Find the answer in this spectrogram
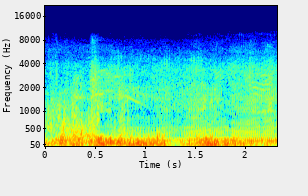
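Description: Wind buffeting the camera microphone outdoors: an uneven, fluttering low rumble.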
